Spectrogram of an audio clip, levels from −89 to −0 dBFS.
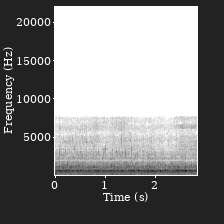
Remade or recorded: recorded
